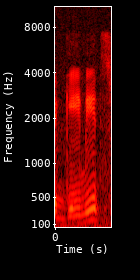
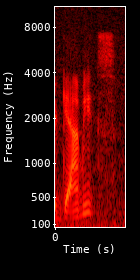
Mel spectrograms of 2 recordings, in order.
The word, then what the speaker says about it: gametes: There's 2 different pronunciations for it. You can call it a gametes or a gametes. I'm not really sure that either one really is more important than the other in terms of how you say it.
